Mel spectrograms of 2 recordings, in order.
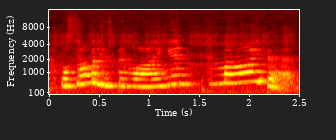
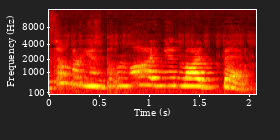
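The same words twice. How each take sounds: First: High-pitched indignant bear; middle-sized bear. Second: Lightly voiced bear, pitched up; a touch of indignation as the huge bear. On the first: Acted. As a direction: protest in a raised storybook bear voice. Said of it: "sized bear says". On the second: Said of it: "our big, great, huge bear".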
